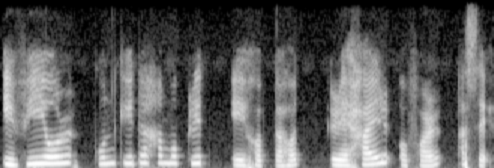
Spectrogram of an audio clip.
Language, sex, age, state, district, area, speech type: Assamese, female, 18-30, Assam, Jorhat, urban, read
